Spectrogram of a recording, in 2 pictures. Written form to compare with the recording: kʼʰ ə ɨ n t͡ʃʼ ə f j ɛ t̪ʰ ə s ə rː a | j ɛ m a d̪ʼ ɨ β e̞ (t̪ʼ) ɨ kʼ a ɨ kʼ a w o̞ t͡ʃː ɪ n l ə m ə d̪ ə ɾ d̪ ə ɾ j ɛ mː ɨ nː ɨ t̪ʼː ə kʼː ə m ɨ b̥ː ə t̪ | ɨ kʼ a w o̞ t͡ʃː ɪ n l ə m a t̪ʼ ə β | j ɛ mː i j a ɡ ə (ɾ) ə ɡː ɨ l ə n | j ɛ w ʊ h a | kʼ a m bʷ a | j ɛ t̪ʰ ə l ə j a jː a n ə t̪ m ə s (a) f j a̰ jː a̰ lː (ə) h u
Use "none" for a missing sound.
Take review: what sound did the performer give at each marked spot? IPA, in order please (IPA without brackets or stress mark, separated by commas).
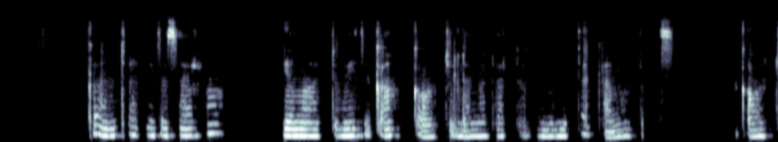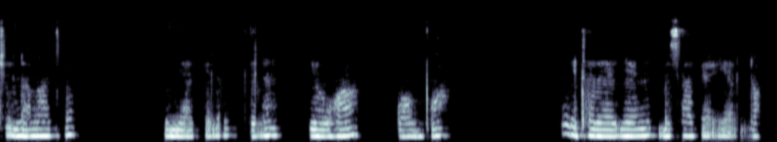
t̪, l, a, ə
